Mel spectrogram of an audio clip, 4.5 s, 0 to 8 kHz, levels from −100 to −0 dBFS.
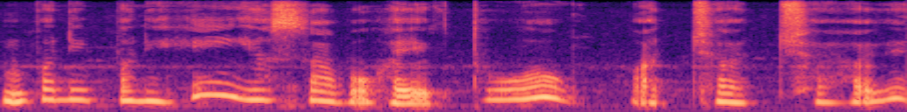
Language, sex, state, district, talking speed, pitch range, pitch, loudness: Chhattisgarhi, male, Chhattisgarh, Rajnandgaon, 105 wpm, 185-235 Hz, 210 Hz, -19 LUFS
